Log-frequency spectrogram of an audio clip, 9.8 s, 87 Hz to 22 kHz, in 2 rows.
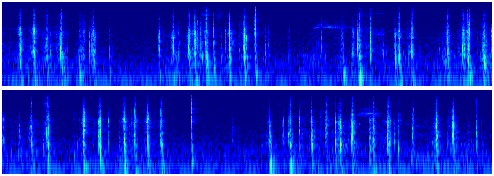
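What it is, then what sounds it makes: Plastic computer keyboard being typed on. Long dark-polished nails and fingertips type on a full-size plastic computer keyboard with black keycaps and a rainbow RGB backlight, pressing and clicking the keys. About 45 short, sharp, bright clicks come in quick bursts with brief pauses, each dying away almost instantly over a faint steady low hum.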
